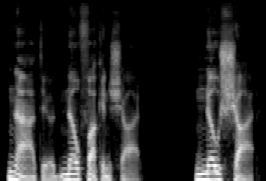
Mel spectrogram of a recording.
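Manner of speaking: normal talking voice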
